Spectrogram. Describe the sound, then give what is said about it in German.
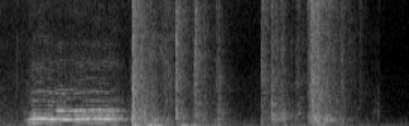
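A typewriter hurled against a door hits with a loud crashing impact, followed by a second clattering burst of noise. “Ingham griff nach der Schreibmaschine und warf sie in Richtung Tür.”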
